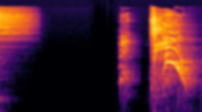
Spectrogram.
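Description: The tail of electronic intro music fades out. Near the end comes a short breathy burst, then a brief vocal sound whose pitch rises slightly and falls.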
